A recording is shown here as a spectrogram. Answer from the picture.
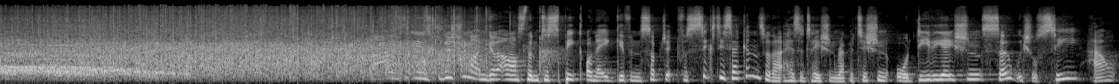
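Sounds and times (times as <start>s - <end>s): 
audience whooping and cheering: 0.0s - 4.9s
speech: 4.2s - 11.1s.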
